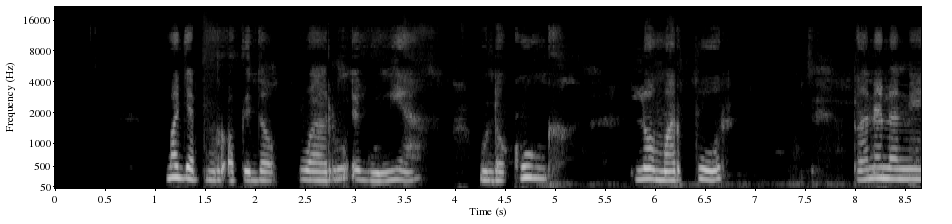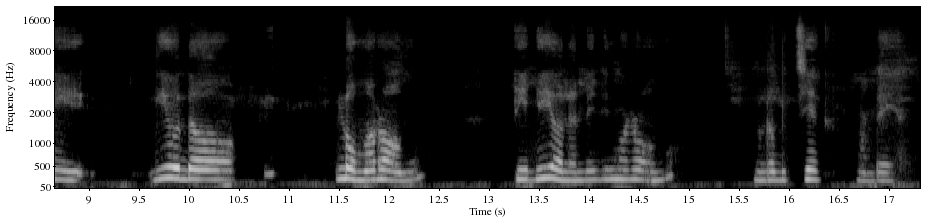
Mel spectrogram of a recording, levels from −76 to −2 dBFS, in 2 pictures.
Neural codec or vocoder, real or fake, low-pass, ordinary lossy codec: codec, 44.1 kHz, 2.6 kbps, DAC; fake; none; none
